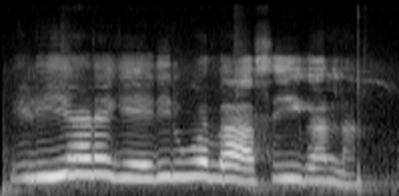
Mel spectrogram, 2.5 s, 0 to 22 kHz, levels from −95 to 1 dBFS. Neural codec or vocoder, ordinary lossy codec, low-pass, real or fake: vocoder, 44.1 kHz, 128 mel bands every 256 samples, BigVGAN v2; none; 19.8 kHz; fake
